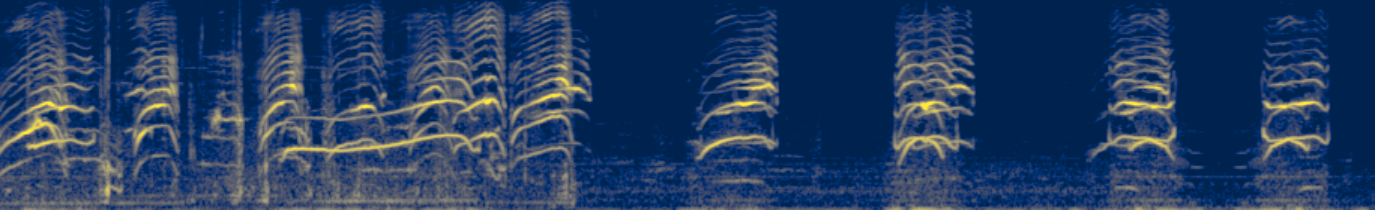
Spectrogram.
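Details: Newborn kittens mewing: six seconds of rapid, overlapping high mews from several kittens, then single thin, wavering mews spaced about every two seconds with quiet gaps between.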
